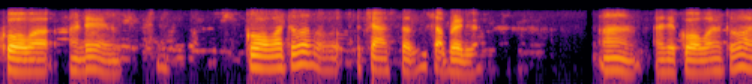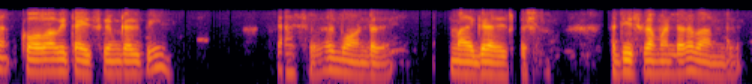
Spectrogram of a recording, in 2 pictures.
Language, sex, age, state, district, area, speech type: Telugu, male, 30-45, Andhra Pradesh, Eluru, rural, conversation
